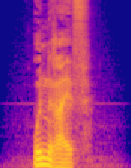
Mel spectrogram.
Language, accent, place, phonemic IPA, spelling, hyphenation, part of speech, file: German, Germany, Berlin, /ˈʊnʁaɪ̯f/, unreif, un‧reif, adjective, De-unreif.ogg
- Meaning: 1. unripe 2. immature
